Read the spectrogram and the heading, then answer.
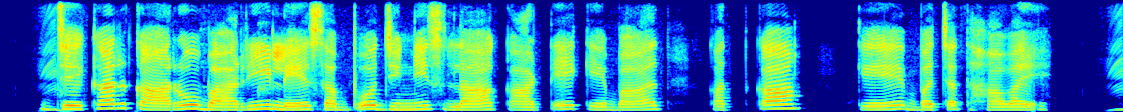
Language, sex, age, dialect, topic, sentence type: Chhattisgarhi, female, 51-55, Eastern, banking, statement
